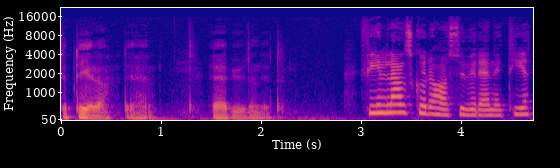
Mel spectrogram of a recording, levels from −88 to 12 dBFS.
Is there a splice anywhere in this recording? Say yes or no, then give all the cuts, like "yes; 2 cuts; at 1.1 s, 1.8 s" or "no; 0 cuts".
yes; 1 cut; at 2.8 s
